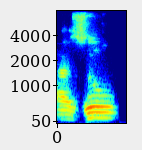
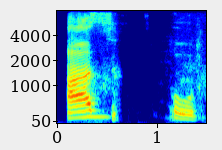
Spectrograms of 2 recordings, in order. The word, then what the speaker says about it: Azhub: I got I remember, I think you told me Azul. It's not Azul. You have to realize this. When you're pronouncing the command tense, it's two syllables, but there is a pause.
